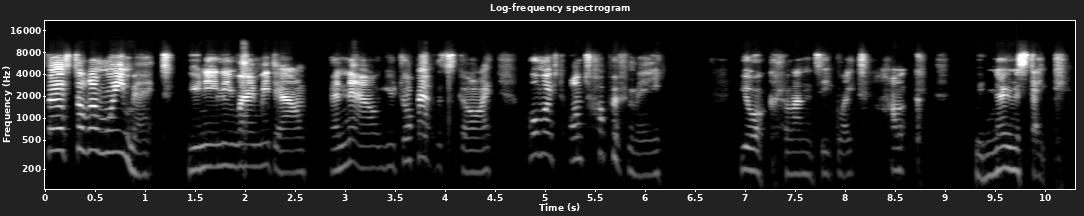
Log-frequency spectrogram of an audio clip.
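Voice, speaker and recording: A woman voicing a small, sharp-tongued male water vole in a children's storybook, blunt, wary and grumbling. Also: medium pitch, sing-song, unhurried, voice pushed up, low-quality recording. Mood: sharp, scolding.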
